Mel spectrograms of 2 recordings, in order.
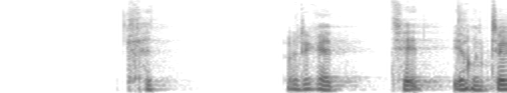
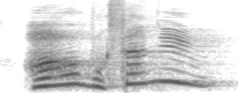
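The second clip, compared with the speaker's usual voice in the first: high, crying plea, voice pitched way up; pleading young woman; 11 semitones higher, 4 dB louder, slower than usual. Retold or imitated. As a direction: wail it like a distressed girl begging. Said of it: "막 이래서". (높고 울먹이는 젊은 자매 목소리)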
